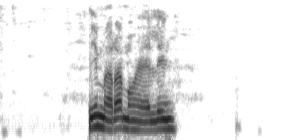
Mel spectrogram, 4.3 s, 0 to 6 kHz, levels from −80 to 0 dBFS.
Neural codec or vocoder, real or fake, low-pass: none; real; 5.4 kHz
